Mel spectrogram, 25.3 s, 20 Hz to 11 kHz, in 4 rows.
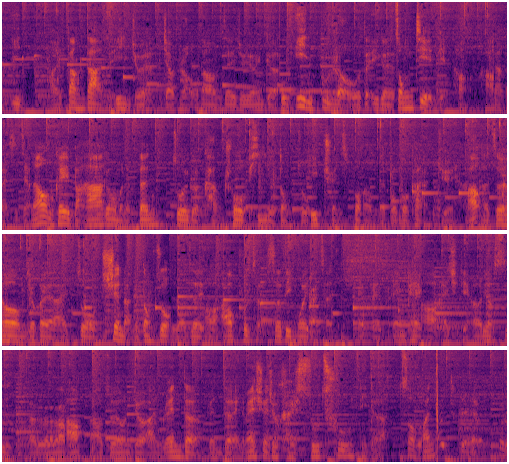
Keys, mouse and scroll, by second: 0.5 s, 2.4 s, 3.4 s, 4.8 s, 6.1 ctrl+s, 6.6 click, 7.7 shift+click, 9.5 ctrl+p, 11.0 space, 11.5 ctrl+s, 11.5 shift+middle drag, 11.8-12.2 scroll up 2, 12.2 ctrl+s, 12.5 space, 12.9 ctrl+s, 14.5 click, 15.1-16.2 scroll down 3, 16.4-19.7 drag, 20.7-24.1 drag, 24.1 ctrl+s.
